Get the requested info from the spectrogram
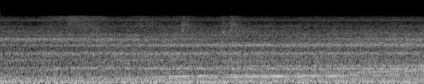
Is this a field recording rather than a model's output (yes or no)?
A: yes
